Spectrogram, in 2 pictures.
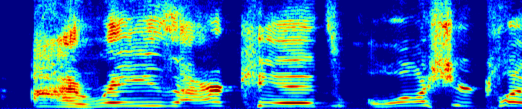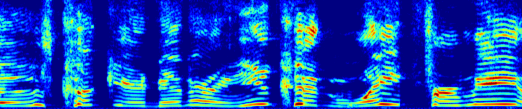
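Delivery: yelled, complaining, very high-pitched voice. Retelling how an ex confronted him at the snack counter: imitating an ex yelling. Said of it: "and just, like, yelling it".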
